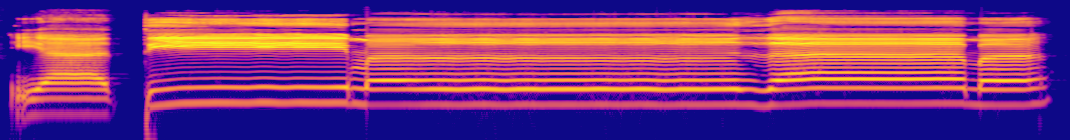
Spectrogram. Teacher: Nada kita tetap flat. Tapi tetap dua kali ayun kadarnya.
